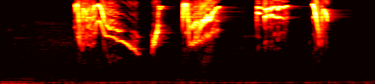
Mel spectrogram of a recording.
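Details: Orange-headed thrush singing a lively, slow-paced song used as a lure to train other cage birds: a loud run of high, varied phrases, with long downward sweeps followed by short bright whistled bursts. The background is quiet.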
